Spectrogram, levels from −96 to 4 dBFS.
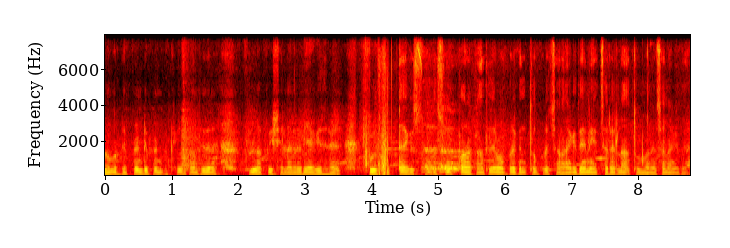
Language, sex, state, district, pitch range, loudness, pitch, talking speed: Kannada, male, Karnataka, Gulbarga, 120-130 Hz, -31 LUFS, 125 Hz, 175 wpm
